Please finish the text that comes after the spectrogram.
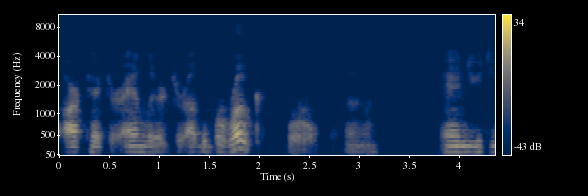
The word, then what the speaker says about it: baroque: about the baroque or as the narrator talks he calls it the barack he's british so he pronounces it that way we generally say baroque um if you look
